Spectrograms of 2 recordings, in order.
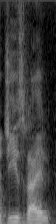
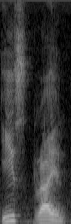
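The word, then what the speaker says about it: ישראל: Ahora, hay importante, la gente lo pronuncia como Yisrael, lo cual no es correcto. La yod siempre suena como i latina. Entonces, esta suena como i latina y esta suena como i latina. Ambas suenan como una sola i. Entonces se pronuncia como se lee en español, Israel.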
